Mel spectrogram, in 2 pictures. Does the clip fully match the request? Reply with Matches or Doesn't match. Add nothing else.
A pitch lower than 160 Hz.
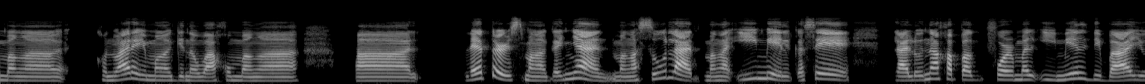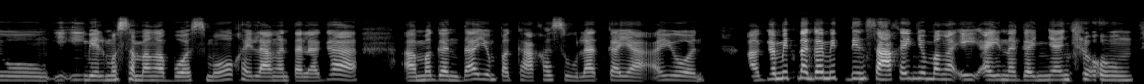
Doesn't match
